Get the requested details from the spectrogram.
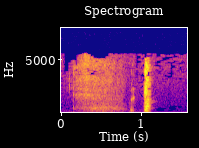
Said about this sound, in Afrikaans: Goed, ek hoor hom, ek is die al een wat hoes hier, so dit laat my beter voel.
